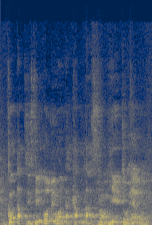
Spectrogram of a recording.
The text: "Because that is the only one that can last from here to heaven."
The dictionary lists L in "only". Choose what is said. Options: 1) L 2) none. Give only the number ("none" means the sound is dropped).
1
